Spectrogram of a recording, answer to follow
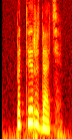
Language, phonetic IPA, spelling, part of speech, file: Russian, [pətːvʲɪrʐˈdatʲ], подтверждать, verb, Ru-подтверждать.ogg
- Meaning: to confirm, to corroborate, to bear out, to endorse, to ratify, to verify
